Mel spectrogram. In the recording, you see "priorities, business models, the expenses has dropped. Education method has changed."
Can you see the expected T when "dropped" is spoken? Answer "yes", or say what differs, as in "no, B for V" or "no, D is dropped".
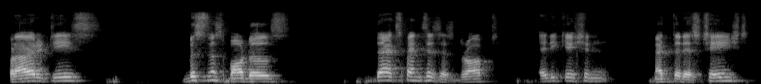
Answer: yes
